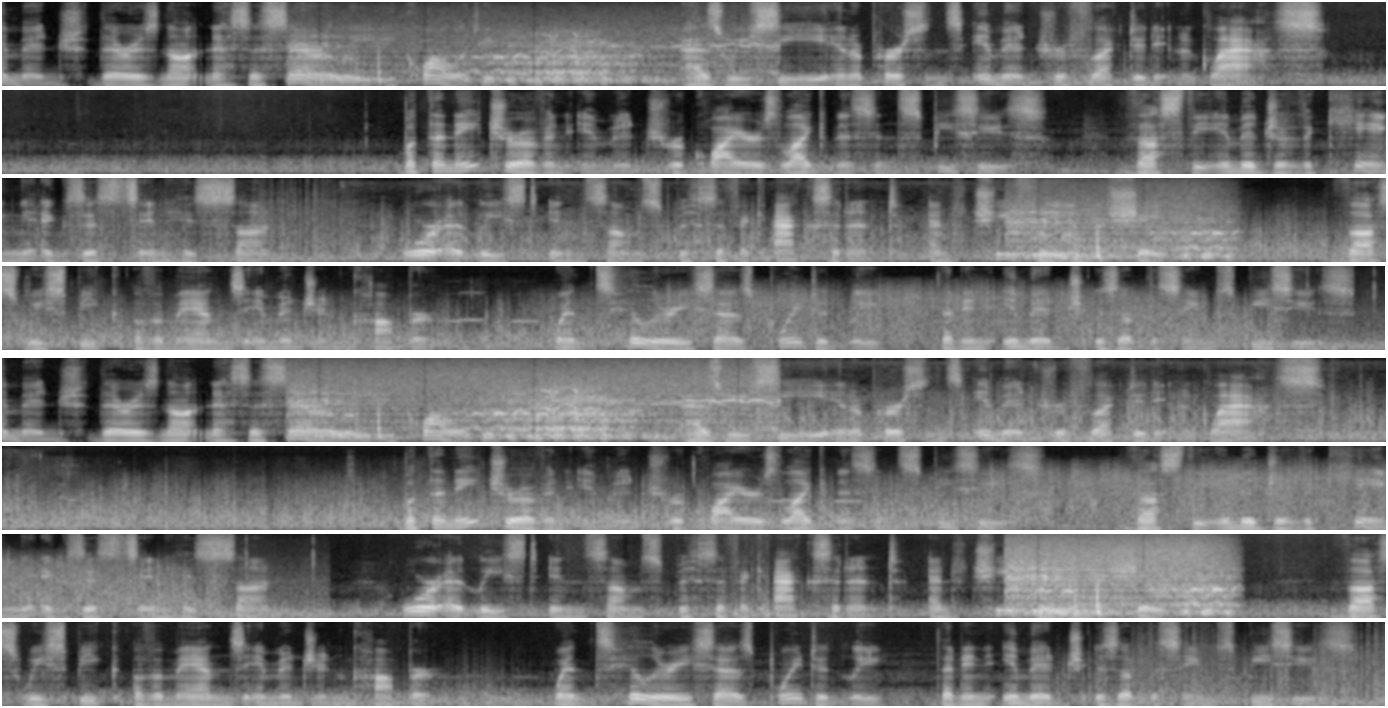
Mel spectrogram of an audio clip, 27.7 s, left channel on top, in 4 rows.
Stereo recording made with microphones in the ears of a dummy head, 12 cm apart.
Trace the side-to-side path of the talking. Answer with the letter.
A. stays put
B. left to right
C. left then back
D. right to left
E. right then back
A.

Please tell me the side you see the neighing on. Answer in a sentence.
You can hear the neighing on the right.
